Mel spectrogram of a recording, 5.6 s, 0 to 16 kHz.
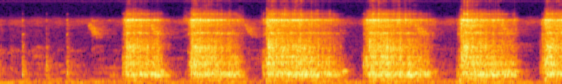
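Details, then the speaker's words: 2002 Fiat Palio Fire 1.0 8-valve, engine grinding complaint: removed timing belt tensioner spun by hand gives a dry, gritty rumble in repeated bursts about one a second with audible play; worn tensioner bearing. "barulho no tensor já tá até fora aqui seu tensor estica a correia dentada muita atenção com isso aí tá galera"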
